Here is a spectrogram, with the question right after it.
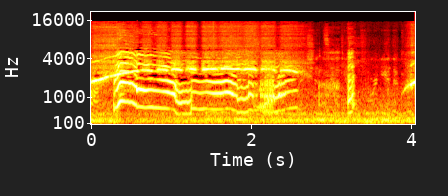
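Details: A puppy named Archie reacting to a whistle with a drawn-out, quavering whine that steps downward in pitch over two seconds, under a sustained high whistle, then quieter rustling.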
